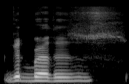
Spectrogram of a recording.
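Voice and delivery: slow, high, drawn-out promo voice; wrestler catchphrase. Retold or imitated. Host quoting The Rock's promo catchphrase, slow and drawn out.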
